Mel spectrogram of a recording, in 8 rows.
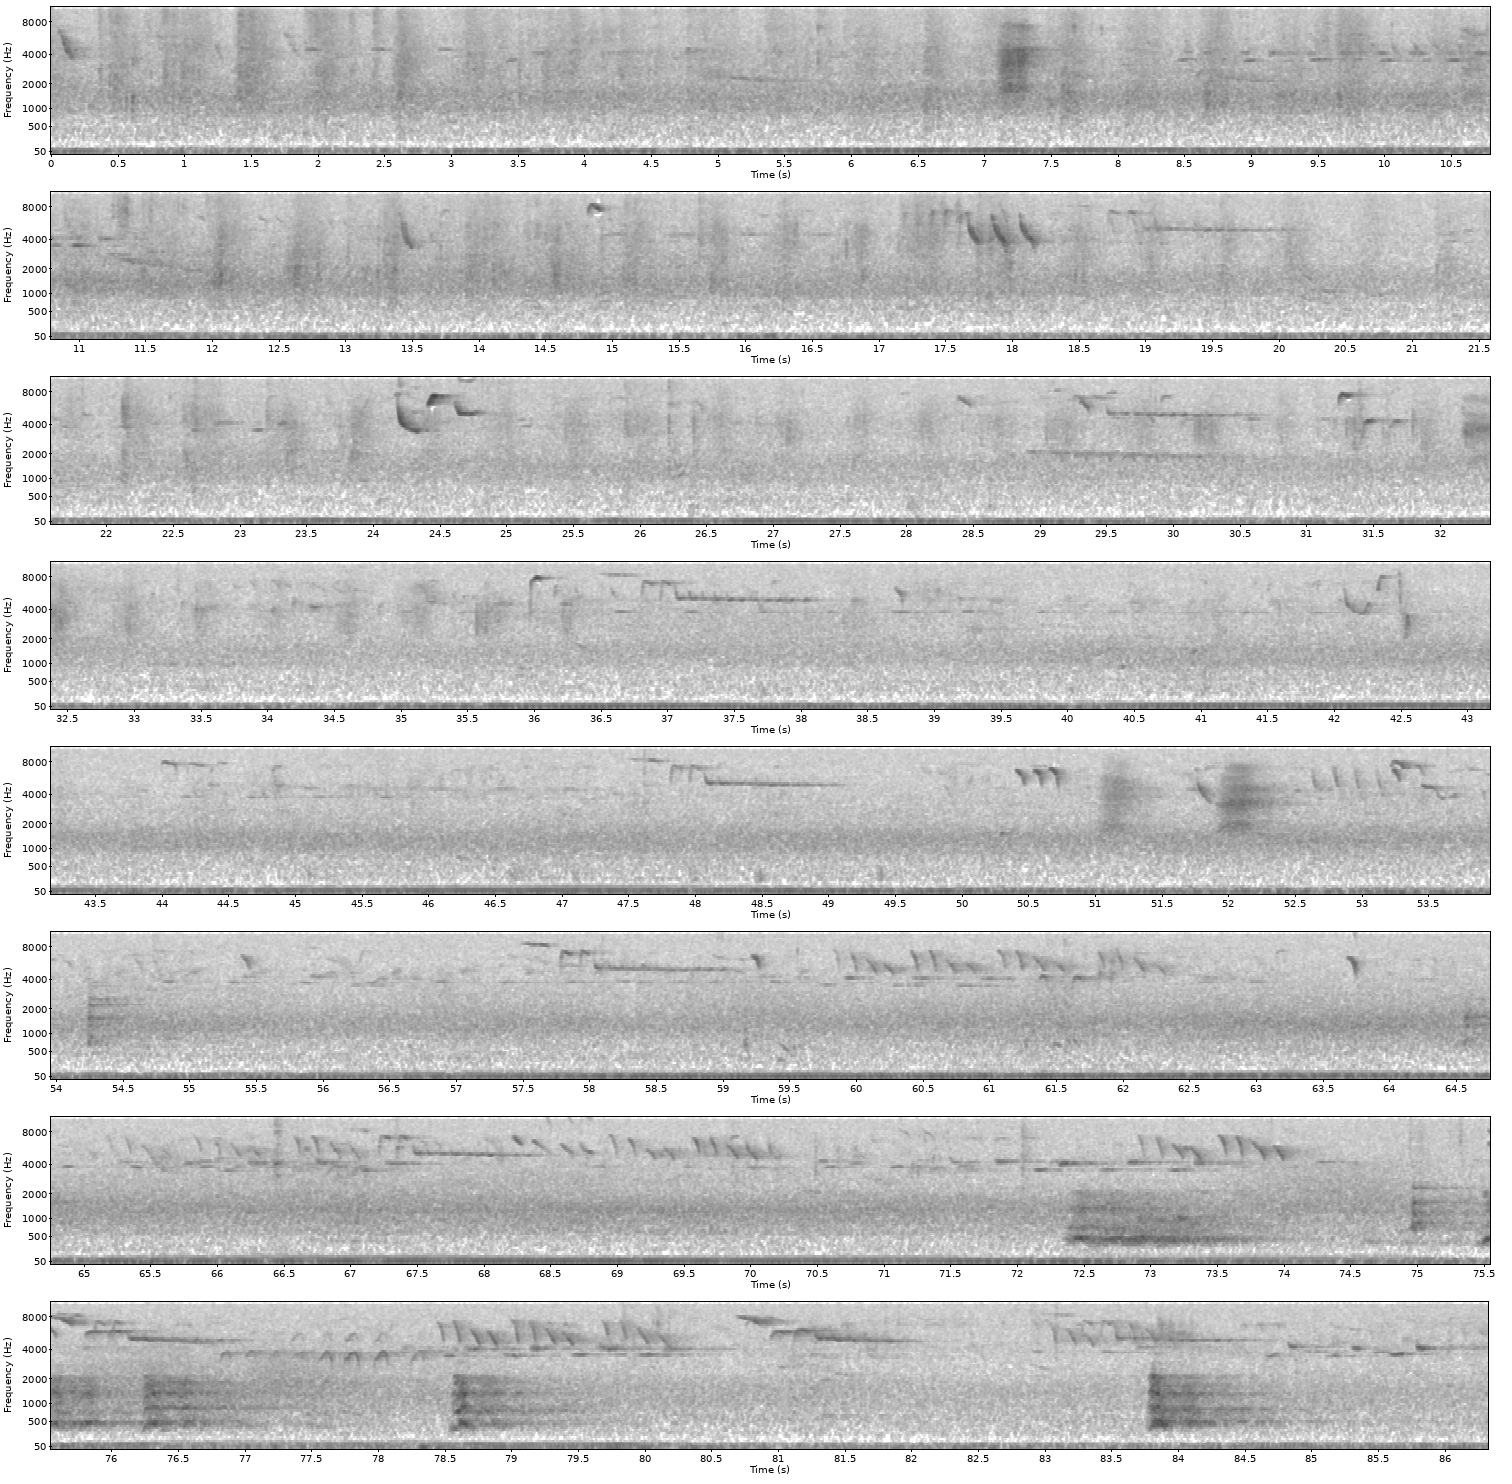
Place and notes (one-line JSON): {"title": "Martha-Stein-Weg, Bad Berka, Deutschland - Early Spring in Germany", "date": "2021-02-20 14:00:00", "description": "Binaural recording of a feint sign of early Spring 2021 in a Park in Germany. Best spatial imaging with headphones.\nRecording technology: BEN- Binaural Encoding Node built with LOM MikroUsi Pro (XLR version) and Zoom F4.", "latitude": "50.90", "longitude": "11.29", "altitude": "276", "timezone": "Europe/Berlin"}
